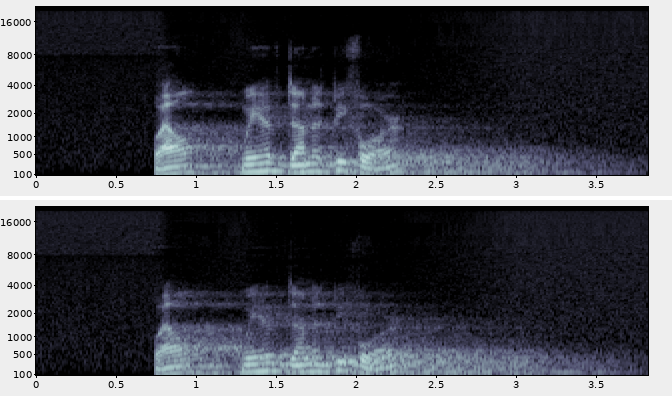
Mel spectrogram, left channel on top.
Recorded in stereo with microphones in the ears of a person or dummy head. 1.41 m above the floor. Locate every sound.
0.7 s a man speaking: 40° left (ahead or behind), 0.7 m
